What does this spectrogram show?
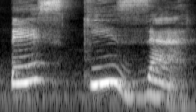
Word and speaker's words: pesquisar: Na palavra pesquisar, a vogal U não é pronunciada. Por isso, nesse caso, o grupo QU constitui um dígrafo, pois representa um único som.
